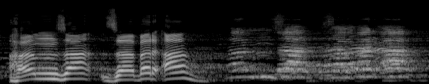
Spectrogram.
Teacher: جب ہم حمزہ کی ادائیگی کریں گے تو اسے حلق کے نچلے حصے سے پڑھنا ہے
